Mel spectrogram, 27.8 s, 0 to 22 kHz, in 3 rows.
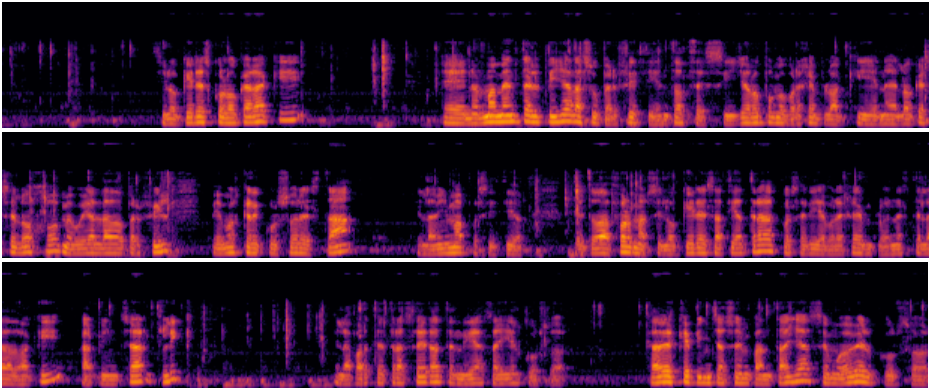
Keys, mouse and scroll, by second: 1.3-8.3 middle drag, 3.7 KP_1, 8.3 click, 9.0-17.7 middle drag, 9.7 KP_3, 14.9 KP_3, 17.7 click, 17.9-19.5 middle drag, 19.5-20.8 drag, 20.8-24.9 ctrl+middle drag, 21.4 ctrl+KP_1, 24.9 click, 25.1-27.8 middle drag.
